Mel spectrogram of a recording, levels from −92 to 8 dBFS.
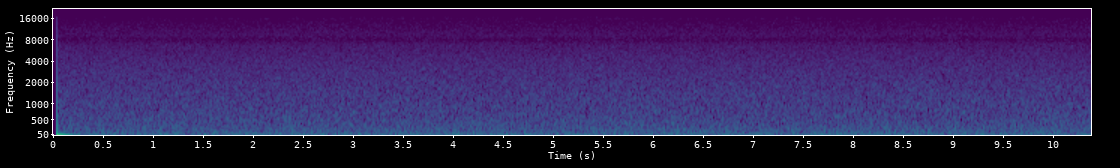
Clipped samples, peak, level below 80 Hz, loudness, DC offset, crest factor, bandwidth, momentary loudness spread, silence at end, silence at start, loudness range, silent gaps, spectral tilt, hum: under 0.1%; -26 dBFS; -60 dBFS; -58 LUFS; under 0.1%; 26 dB; 16.5 kHz; 0 LU; 0 s; 0 s; 0 LU; none; -4 dB/octave; none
